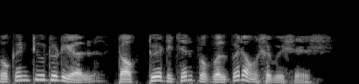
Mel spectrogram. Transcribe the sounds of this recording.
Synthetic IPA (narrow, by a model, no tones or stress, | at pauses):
pokenʈjuʈoɾialʈɔk̚ʈueʈ̬it͡ɕeɾpɾokolpeɾɔŋʃobiʃḛʃ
